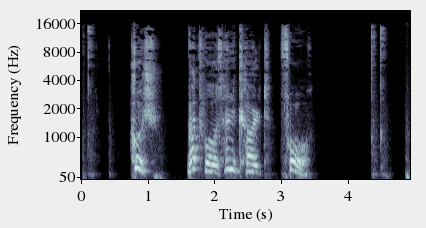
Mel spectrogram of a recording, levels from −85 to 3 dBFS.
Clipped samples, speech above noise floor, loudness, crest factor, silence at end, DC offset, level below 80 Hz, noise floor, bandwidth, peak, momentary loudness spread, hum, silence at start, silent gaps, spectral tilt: under 0.1%; over 77 dB; -14 LUFS; 16 dB; 0 s; under 0.1%; -46 dBFS; under -90 dBFS; 16.5 kHz; 0 dBFS; 15 LU; none; 0.1 s; none; -3 dB/octave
